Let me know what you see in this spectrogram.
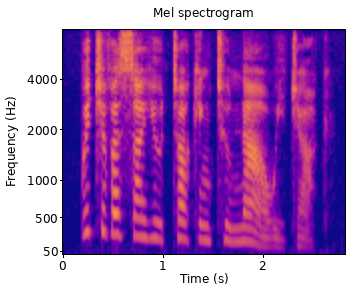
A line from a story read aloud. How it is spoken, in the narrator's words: She asked in a jousting tone of voice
